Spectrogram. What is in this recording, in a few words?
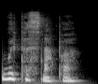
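"whippersnapper", British English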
